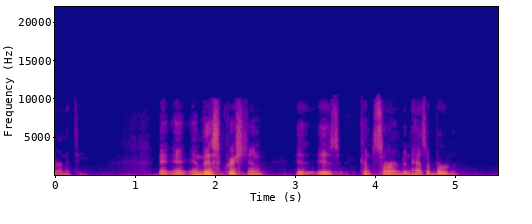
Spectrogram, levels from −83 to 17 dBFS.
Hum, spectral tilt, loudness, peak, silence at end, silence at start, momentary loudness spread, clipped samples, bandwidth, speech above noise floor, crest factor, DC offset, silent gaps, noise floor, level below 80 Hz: none; -6.5 dB/octave; -23 LUFS; -4 dBFS; 0.5 s; 0 s; 15 LU; under 0.1%; 10.5 kHz; 28 dB; 20 dB; under 0.1%; none; -50 dBFS; -40 dBFS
